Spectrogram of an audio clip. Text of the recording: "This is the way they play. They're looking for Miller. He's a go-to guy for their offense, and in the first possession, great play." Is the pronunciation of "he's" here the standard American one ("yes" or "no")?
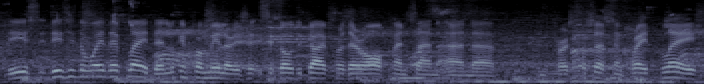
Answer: no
